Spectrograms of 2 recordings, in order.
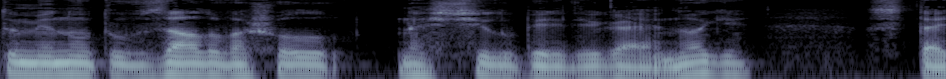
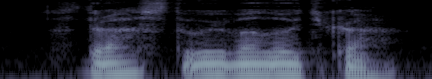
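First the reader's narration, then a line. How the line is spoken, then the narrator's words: Weak voice. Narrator (Russian): сказал он слабым голосом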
